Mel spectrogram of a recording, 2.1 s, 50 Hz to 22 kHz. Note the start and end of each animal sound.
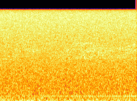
0.0s-2.1s: Red-eyed Vireo (Vireo olivaceus)

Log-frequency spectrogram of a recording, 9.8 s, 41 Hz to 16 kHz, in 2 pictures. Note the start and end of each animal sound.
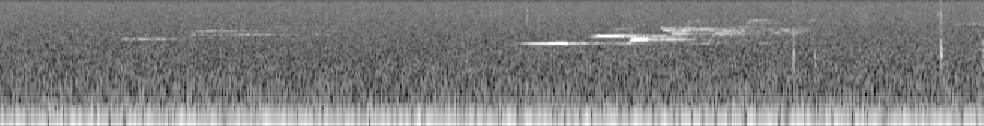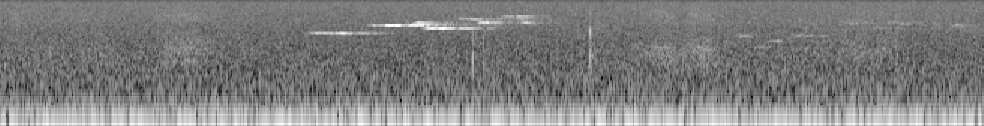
0.6s-1.7s: Hermit Thrush (Catharus guttatus)
2.6s-4.1s: Hermit Thrush (Catharus guttatus)
6.3s-9.0s: Hermit Thrush (Catharus guttatus)

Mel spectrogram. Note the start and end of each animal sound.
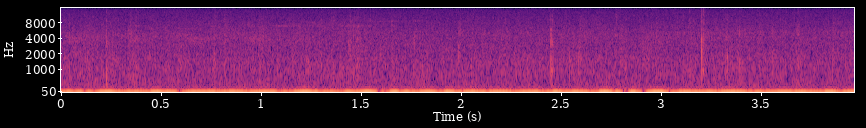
0.1s-1.9s: Blackburnian Warbler (Setophaga fusca)

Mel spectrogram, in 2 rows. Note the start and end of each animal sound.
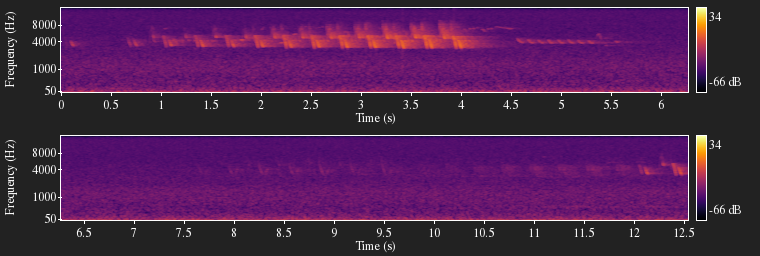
0.0s-4.3s: Ovenbird (Seiurus aurocapilla)
3.8s-5.8s: Winter Wren (Troglodytes hiemalis)
7.7s-12.5s: Ovenbird (Seiurus aurocapilla)

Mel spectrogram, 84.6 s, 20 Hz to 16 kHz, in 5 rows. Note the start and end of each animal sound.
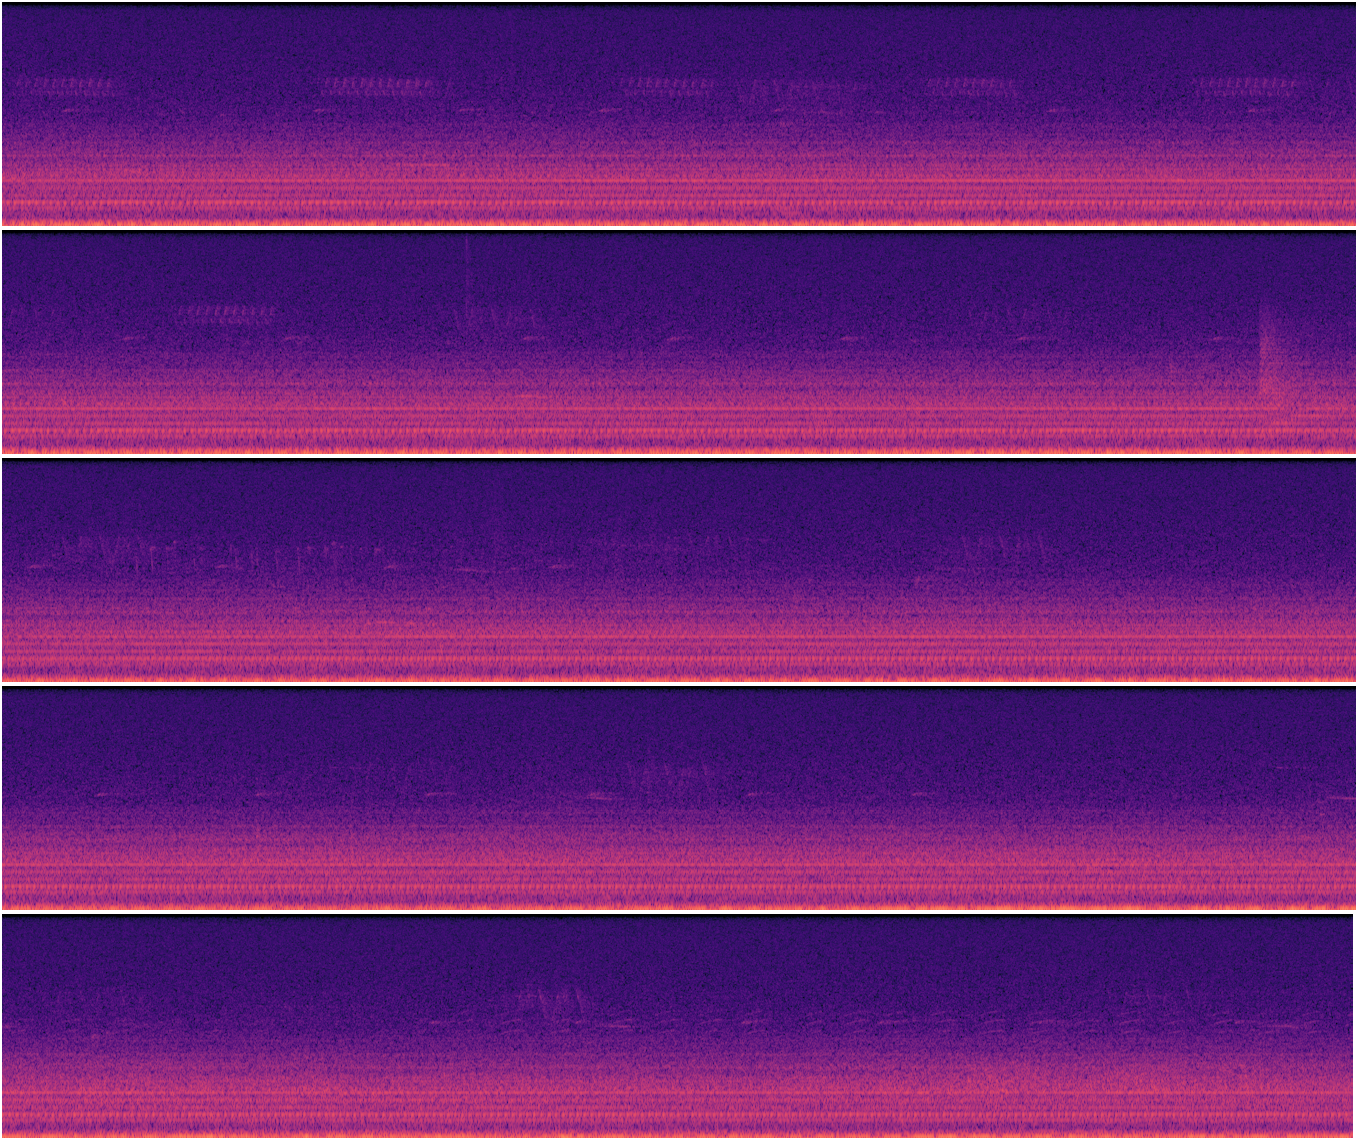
0.0s-1.8s: Pine Warbler (Setophaga pinus)
3.7s-5.5s: Pine Warbler (Setophaga pinus)
7.5s-9.2s: Pine Warbler (Setophaga pinus)
8.2s-10.5s: Common Yellowthroat (Geothlypis trichas)
11.1s-12.8s: Pine Warbler (Setophaga pinus)
14.6s-16.4s: Pine Warbler (Setophaga pinus)
18.8s-20.6s: Pine Warbler (Setophaga pinus)
21.8s-23.9s: Common Yellowthroat (Geothlypis trichas)
28.7s-30.4s: Common Yellowthroat (Geothlypis trichas)
34.1s-36.0s: Common Yellowthroat (Geothlypis trichas)
41.9s-43.8s: Common Yellowthroat (Geothlypis trichas)
45.3s-47.2s: Common Yellowthroat (Geothlypis trichas)
58.1s-60.3s: Common Yellowthroat (Geothlypis trichas)
66.3s-68.2s: Red-winged Blackbird (Agelaius phoeniceus)
73.2s-84.6s: Red-breasted Nuthatch (Sitta canadensis)
73.6s-75.4s: Common Yellowthroat (Geothlypis trichas)
81.2s-82.8s: Common Yellowthroat (Geothlypis trichas)
82.5s-84.3s: Red-winged Blackbird (Agelaius phoeniceus)

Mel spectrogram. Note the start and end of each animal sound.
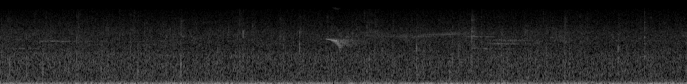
0.3s-0.8s: Wood Thrush (Hylocichla mustelina)
3.2s-3.6s: Veery (Catharus fuscescens)
3.3s-4.7s: Black-throated Blue Warbler (Setophaga caerulescens)
4.5s-5.3s: Wood Thrush (Hylocichla mustelina)

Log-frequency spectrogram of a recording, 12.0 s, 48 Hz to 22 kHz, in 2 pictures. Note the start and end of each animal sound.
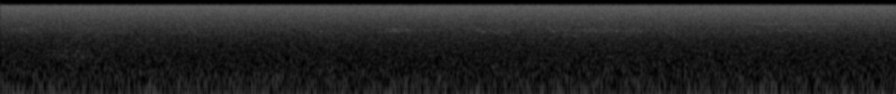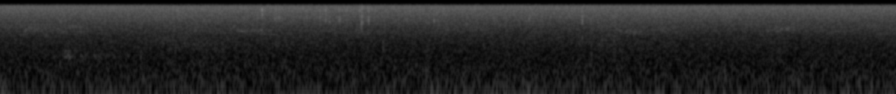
0.0s-12.0s: Red-eyed Vireo (Vireo olivaceus)

